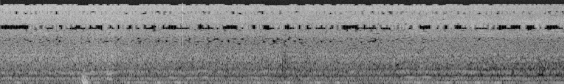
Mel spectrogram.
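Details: Honey bee colony during relocation into a box: an even, heavy swarm drone, low-pitched and unbroken, with one sharp knock early on.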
